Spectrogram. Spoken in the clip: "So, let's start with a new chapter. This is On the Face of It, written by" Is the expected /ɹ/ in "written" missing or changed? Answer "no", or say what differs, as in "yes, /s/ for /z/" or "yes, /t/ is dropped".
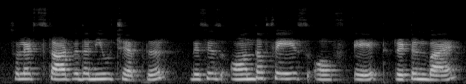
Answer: no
